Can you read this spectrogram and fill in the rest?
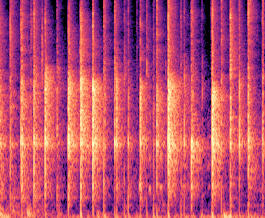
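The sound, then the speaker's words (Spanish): Several hands clapping in quick, slightly uneven bursts, a short round of applause with sharp, bright claps overlapping at a steady lively pace, no talking over it. “Aplaudimos.”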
